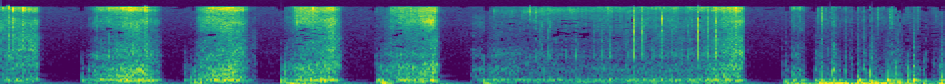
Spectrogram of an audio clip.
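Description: Long white nails on both hands scratch quickly at a black foam windscreen on a silver microphone. Dense, rough scraping comes in short bursts with brief gaps, then runs on as a steadier stretch of scratching. The sound is heavy and rumbly in the lows, with a thin, bright hiss above.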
